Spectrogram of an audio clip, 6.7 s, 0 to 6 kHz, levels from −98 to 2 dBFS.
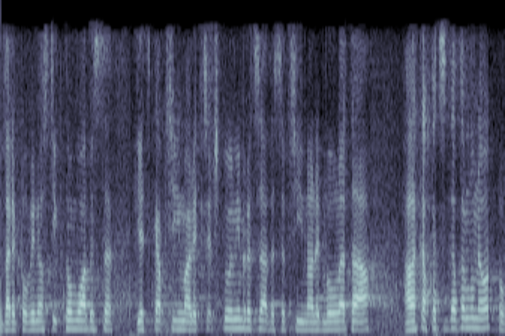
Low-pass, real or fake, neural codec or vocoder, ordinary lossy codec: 5.4 kHz; fake; codec, 16 kHz, 1 kbps, X-Codec, HuBERT features, trained on balanced general audio; AAC, 32 kbps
